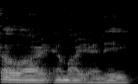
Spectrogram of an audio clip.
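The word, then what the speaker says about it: in limine: right, which is, and there's a couple ways to pronounce this, Limine, and they give you Black's Law Dictionary here, but anyway, it says in limina, it is a preliminary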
